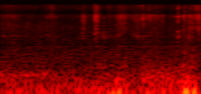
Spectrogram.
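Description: Low, steady rumble of a car's engine and road noise heard inside the cabin while driving, with a single low thump near the end.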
